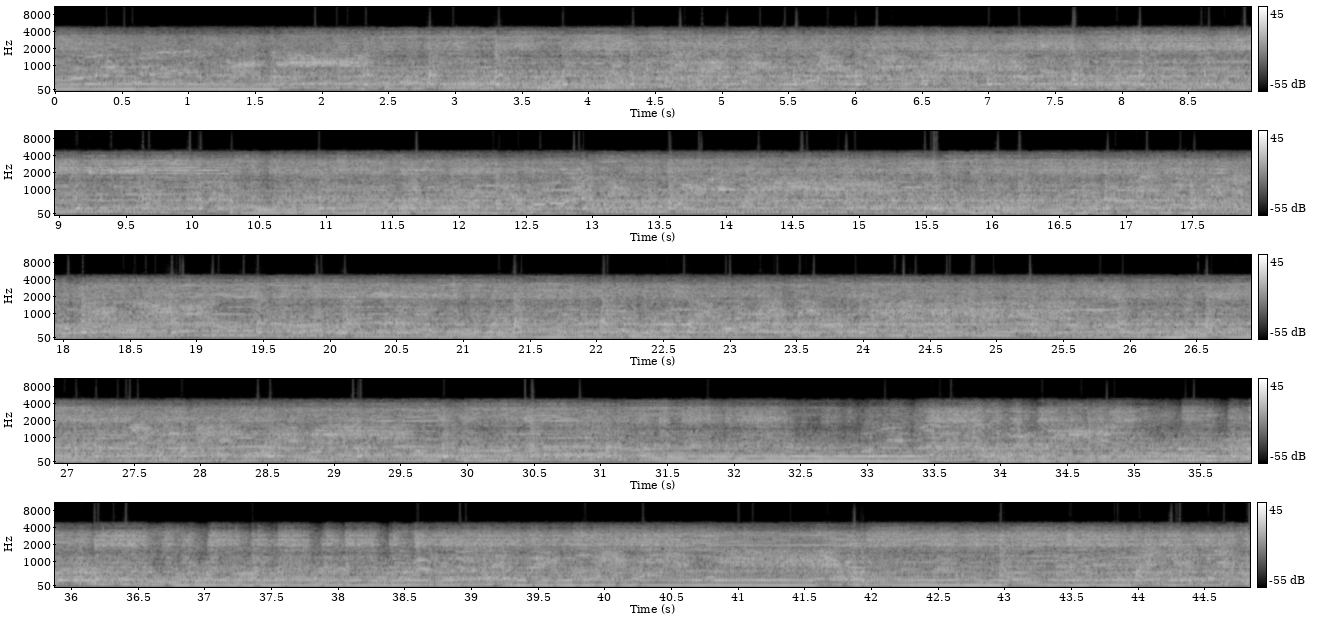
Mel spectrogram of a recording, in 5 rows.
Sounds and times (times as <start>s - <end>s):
Rock music: 0.0s - 44.8s.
